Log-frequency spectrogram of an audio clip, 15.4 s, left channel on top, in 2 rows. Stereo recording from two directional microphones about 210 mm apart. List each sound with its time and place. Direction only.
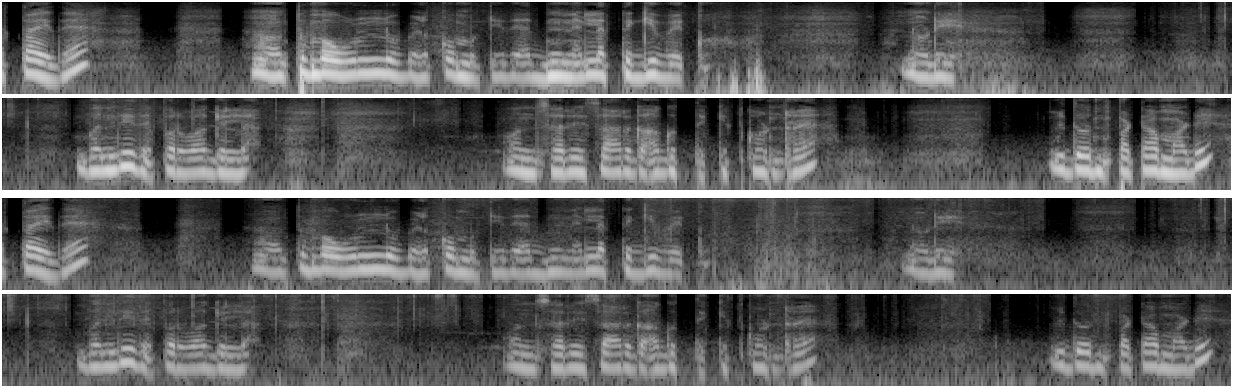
0.0 s a woman's voice: 25° left (ahead or behind)
1.5 s speech: 45° left (ahead or behind)
2.2 s a woman's voice: 25° left (ahead or behind)
3.5 s speech: 30° left (ahead or behind)
5.6 s speech: 35° left (ahead or behind)
7.6 s a sound: centre (ahead or behind)
8.2 s a woman's voice: 30° left (ahead or behind)
9.7 s a sound: 15° right (ahead or behind)
11.1 s a woman's voice: 30° left (ahead or behind)
14.3 s speech: 40° left (ahead or behind)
